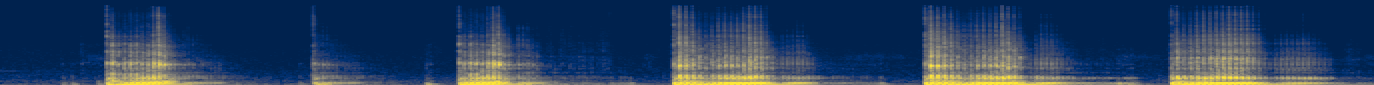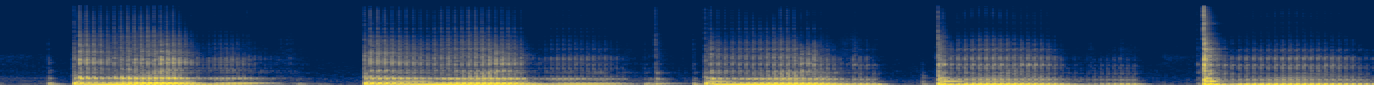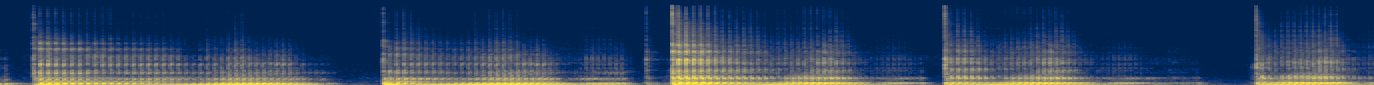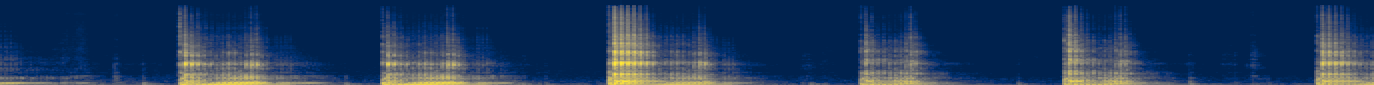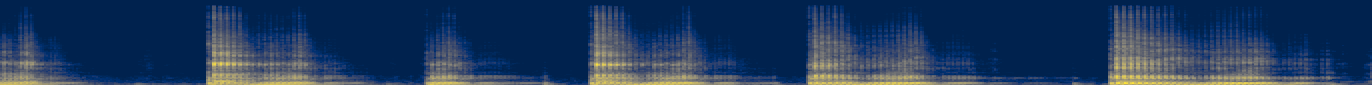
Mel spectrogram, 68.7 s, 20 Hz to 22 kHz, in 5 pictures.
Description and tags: Metal straightedge (trembling - vibrating)
Trembling / vibrating sound of a metal straightedge. Recorded with a Zoom H1.
Ruler, ZoomH1, Straightedge, Metal, Vibrating, Trembling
